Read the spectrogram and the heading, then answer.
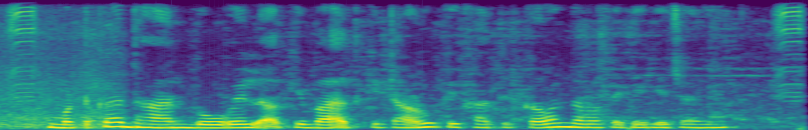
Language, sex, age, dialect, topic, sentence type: Bhojpuri, female, 25-30, Western, agriculture, question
